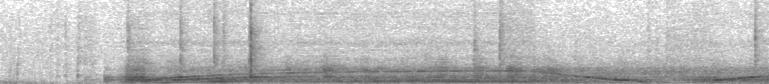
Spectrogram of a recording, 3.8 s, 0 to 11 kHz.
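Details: Bafang (8FUN) SWXU 36V hub motor on an electrified Giant Revive, after rewiring and fixing direction wiring: smooth whine rises as wheel spins up, holds steady, winds down cleanly; motor healthy.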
